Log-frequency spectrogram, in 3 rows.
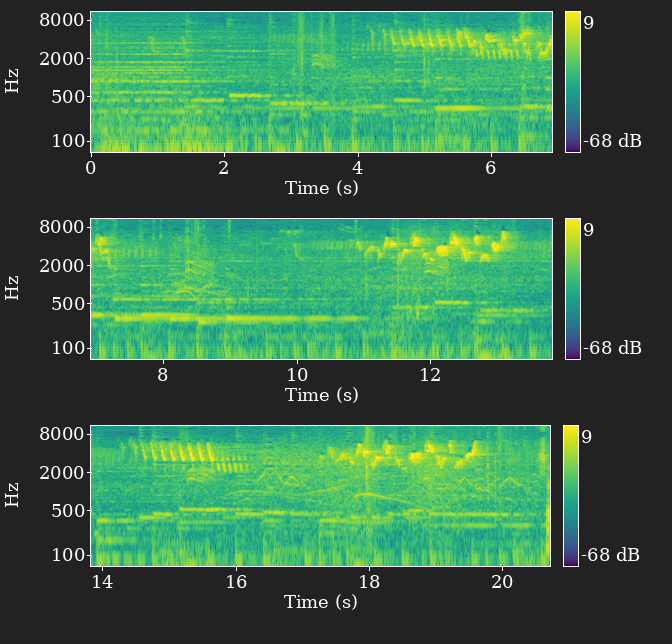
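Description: Birds tweet and chirp in bursts across a Planet Coaster 2 theme park scene, bright repeated calls sitting over steady background music throughout.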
